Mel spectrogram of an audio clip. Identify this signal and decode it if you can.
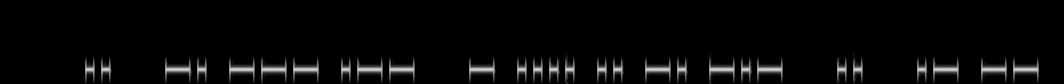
Morse code, heard as a keyed tone, about 16 wpm, 700 Hz. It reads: I NOW THINK I AM
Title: Sentences from Top 1000 Words - Review Part 5 - 15wpm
